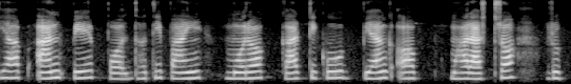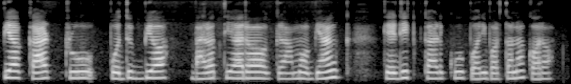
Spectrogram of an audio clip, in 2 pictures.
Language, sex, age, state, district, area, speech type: Odia, female, 18-30, Odisha, Balangir, urban, read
